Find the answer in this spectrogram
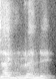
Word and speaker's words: Zeitenwende: Zeitenwende.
